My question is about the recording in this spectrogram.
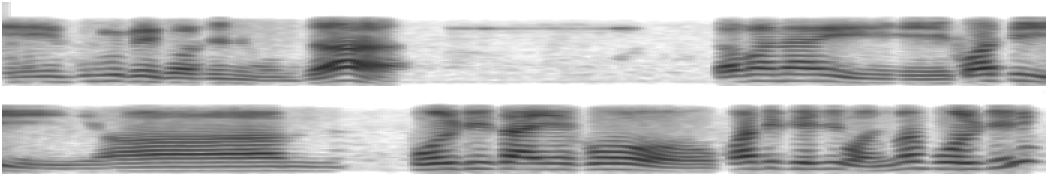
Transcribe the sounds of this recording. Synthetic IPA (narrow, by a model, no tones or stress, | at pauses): ekrupeɡʌrd͡zʌniɦunt͡sʰʌ | t̪ʌpajlajkʌt̪i | polʈit͡sajekokʌt̪iket͡sʰibʱʌnibʌnpolʈi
